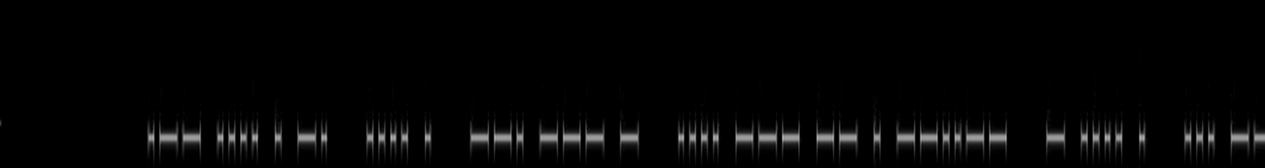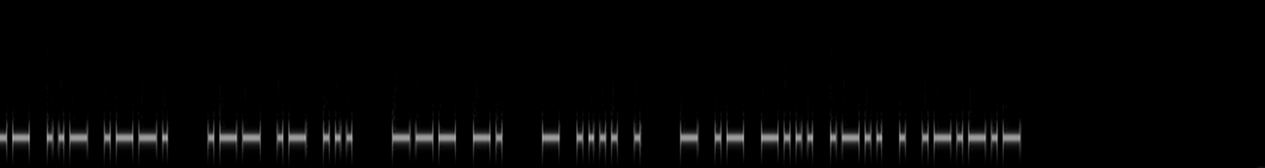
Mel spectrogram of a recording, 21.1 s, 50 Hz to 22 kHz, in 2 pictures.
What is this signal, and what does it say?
Morse code, heard as a keyed tone, about 25 wpm, 700 Hz. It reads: WHEN HE GOT HOME, THE SOUP WAS ON THE TABLE.
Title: Sentences from Top 1000 Words - Review Part 6 - 25wpm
